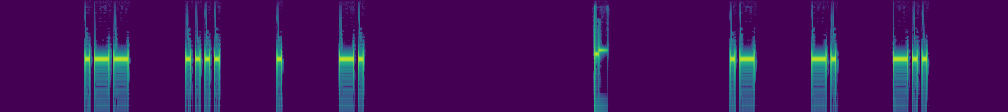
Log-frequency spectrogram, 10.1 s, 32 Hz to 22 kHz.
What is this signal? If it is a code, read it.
Morse code, heard as a keyed tone, about 25 wpm, spaced as for 12 wpm, 700 Hz. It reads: WHEN AND
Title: 4x Character Spacing - Top 100 Words - 25wpm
